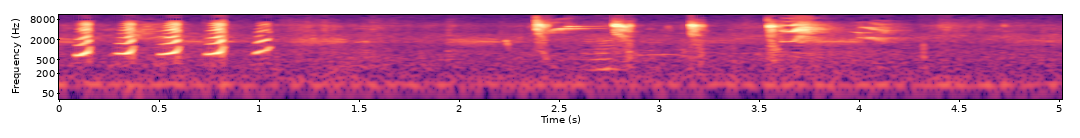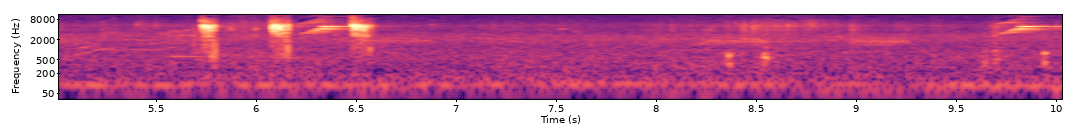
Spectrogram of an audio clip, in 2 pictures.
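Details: Hand-tame pet white Indian ringneck parakeet: a quick run of five harsh, harmonic squawks, then scattered sharp high chirps and clicks with short pauses between them.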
